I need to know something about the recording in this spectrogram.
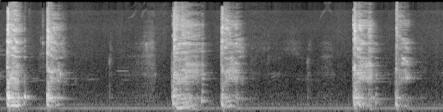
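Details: Adult smoker with a choking cough that comes on while smoking: three pairs of harsh, forceful coughs, six in all, with a rough barking quality; barking cough.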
